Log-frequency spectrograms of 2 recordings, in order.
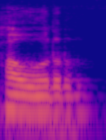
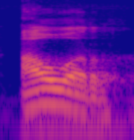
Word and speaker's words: hour: Misalnya seperti haur, bacanya apa? Hah? Hour. H-nya enggak ada istilahnya silent age, hour.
